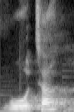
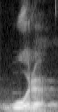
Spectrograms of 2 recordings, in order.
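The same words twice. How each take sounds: First: A British accent with a clear t sound. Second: An American accent with the t like a d. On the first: "a British would pronounce it like this" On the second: "an American would pronounce it like water"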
